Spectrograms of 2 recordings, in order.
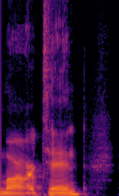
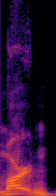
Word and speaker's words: Martin: But I think, honestly, if I had to point it at anything, it stems from my name being Martin and having two syllables and everybody hearing Mark when I say it.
